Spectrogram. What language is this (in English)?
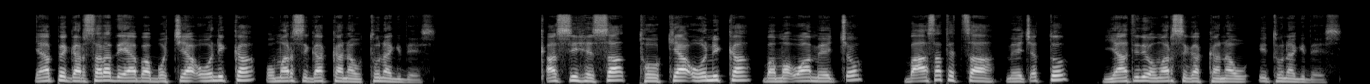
Gofa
